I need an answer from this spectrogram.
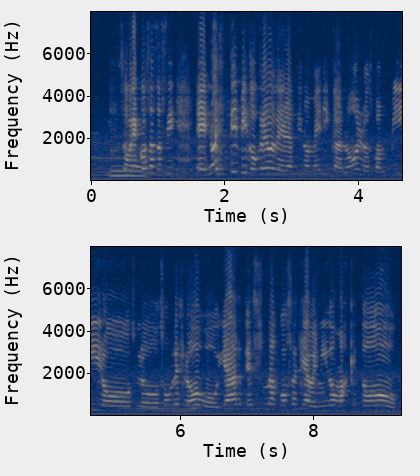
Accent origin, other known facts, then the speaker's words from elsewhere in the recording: Peru; fue enterrado en Pisco, departamento de Ica, que acerca Lima, que es capital de mi país.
